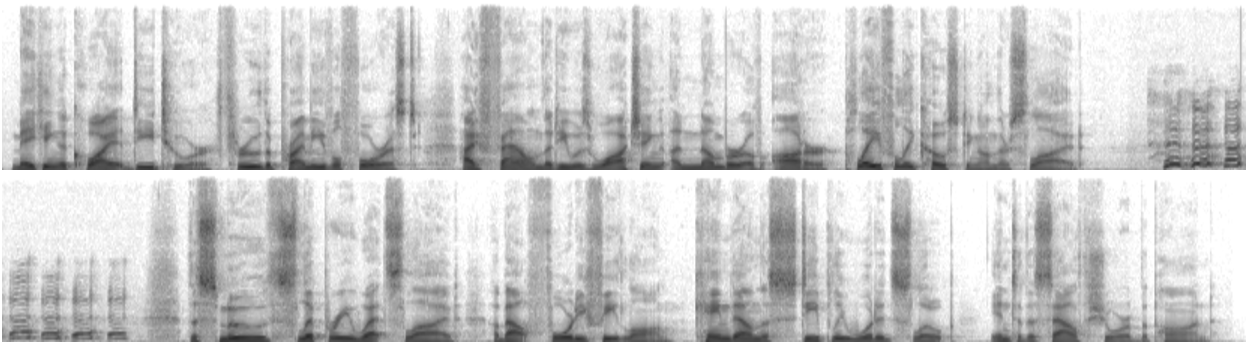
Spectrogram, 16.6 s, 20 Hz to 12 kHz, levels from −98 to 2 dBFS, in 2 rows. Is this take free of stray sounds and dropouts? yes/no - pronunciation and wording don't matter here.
no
